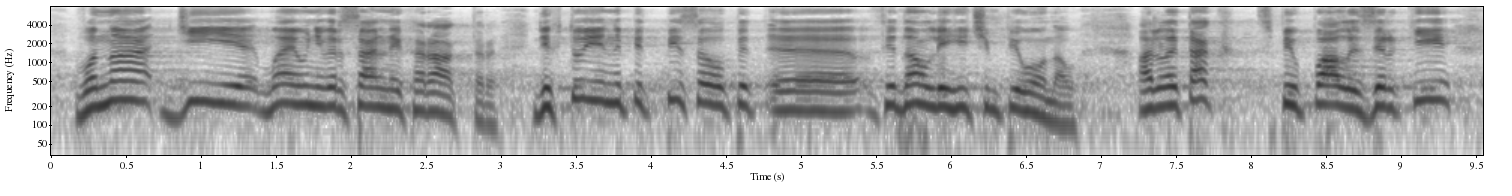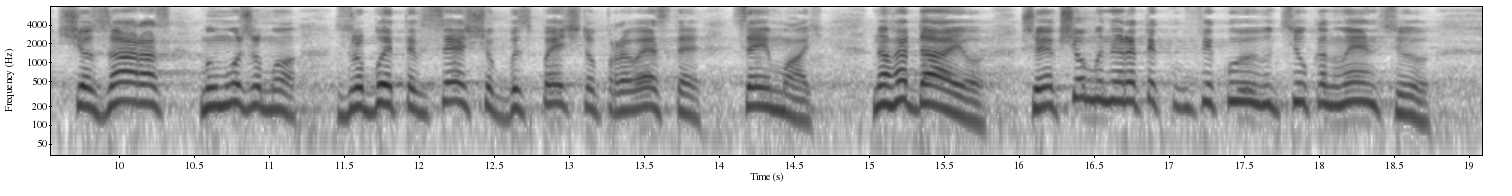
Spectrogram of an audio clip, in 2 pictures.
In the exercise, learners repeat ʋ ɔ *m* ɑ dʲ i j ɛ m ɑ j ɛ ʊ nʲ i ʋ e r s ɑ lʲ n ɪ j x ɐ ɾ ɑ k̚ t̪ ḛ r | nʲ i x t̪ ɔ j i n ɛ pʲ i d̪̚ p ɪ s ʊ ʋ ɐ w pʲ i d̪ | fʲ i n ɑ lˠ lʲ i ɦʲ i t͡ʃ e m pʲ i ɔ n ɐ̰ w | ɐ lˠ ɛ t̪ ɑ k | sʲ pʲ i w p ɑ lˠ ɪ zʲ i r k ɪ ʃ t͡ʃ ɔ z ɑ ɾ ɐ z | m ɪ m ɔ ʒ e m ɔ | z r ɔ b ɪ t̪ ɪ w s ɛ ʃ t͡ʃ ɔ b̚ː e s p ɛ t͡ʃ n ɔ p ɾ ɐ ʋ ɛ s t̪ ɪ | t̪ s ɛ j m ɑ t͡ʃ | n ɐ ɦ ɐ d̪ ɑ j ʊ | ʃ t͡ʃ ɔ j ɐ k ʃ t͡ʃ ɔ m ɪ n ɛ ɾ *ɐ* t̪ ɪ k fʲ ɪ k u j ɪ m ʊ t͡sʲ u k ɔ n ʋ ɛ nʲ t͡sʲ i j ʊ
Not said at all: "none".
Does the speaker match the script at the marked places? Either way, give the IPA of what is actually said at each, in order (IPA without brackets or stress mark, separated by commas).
n, ɐ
